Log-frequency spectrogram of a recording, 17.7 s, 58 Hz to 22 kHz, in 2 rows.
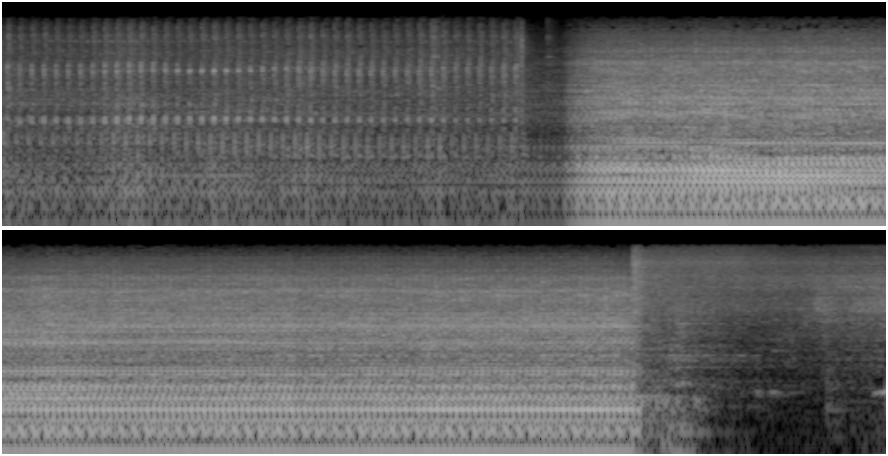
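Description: Hydraulic pump driving an 8-ton ram that pushes a keyway broach through a steel part: rapid, even pulsing strokes, then, about five seconds in, a louder steady run with a low hum for about ten seconds that cuts off near the end.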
